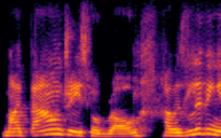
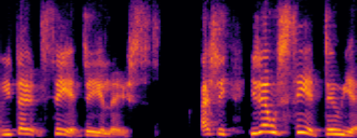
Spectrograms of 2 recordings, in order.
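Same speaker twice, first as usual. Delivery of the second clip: rough put-on Irish accent, best attempt; 4 semitones higher than usual. Retelling what a coach said: put-on Irish accent. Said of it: "'Cause she's Irish, and that's obviously how she talks".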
